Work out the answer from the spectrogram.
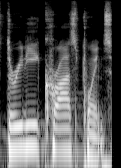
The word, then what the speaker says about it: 3D XPoint: called a 3d crosspoint now it's spelt 3d xpoint but it is 3d crosspoints come on come on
